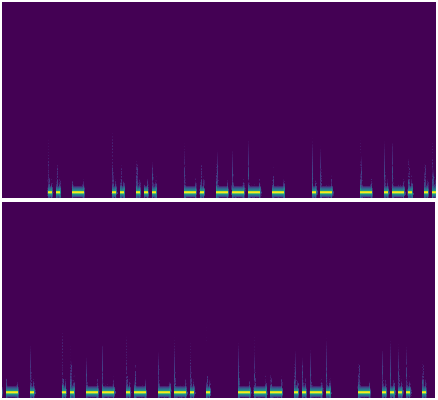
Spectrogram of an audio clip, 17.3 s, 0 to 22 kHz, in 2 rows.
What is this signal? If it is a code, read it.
Morse code, heard as a keyed tone, about 15 wpm, 700 Hz. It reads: IT IS NOT A TRUE IMAGE OF THE
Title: Sentences from Top 1000 Words - Review Part 4 - 15wpm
